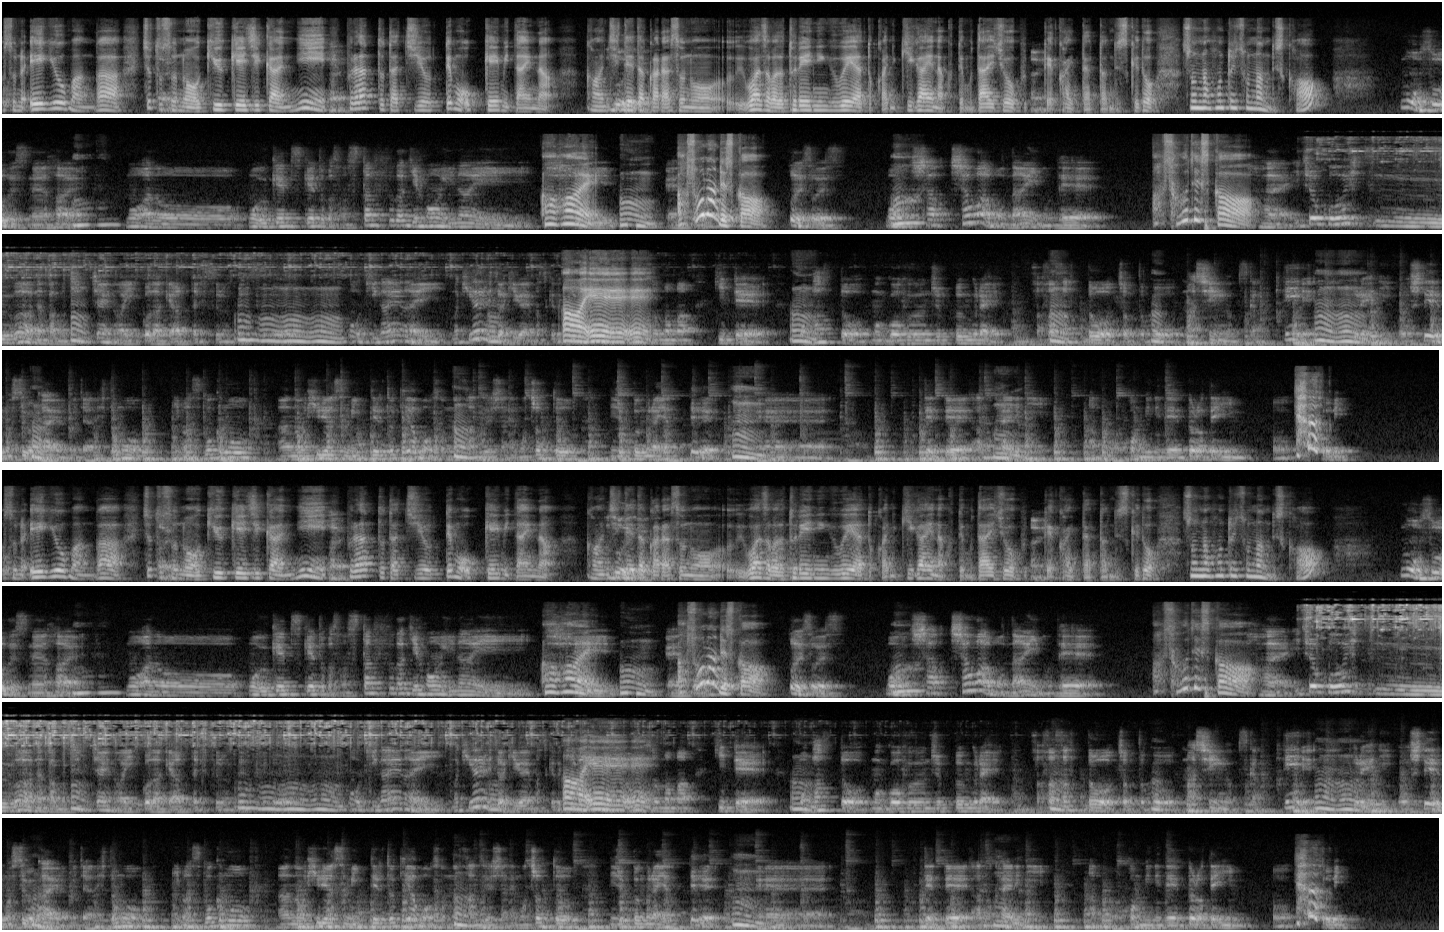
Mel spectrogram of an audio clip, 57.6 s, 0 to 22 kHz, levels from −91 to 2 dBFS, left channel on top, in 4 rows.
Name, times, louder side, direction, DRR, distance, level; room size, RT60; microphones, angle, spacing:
voice 1, 0.0-6.3 6.6-10.1 10.4-13.6 15.1-15.6 19.8-22.0 23.3-23.6 25.9-26.9 29.5-29.7 31.2-32.2 33.7-33.8 34.4-35.3 36.7-37.0 39.3-39.5 40.3-40.4 41.9-42.5 43.5-43.7 47.7-47.9 50.5-50.9 53.1-53.4 56.1-56.4, left 4 dB, 30° left, 11 dB, 0.5 m, -26 dB
voice 2, 6.0-6.5 10.3-10.5 14.0-15.2 15.6-20.5 21.0-21.8 22.3-22.8 23.2-25.4 26.8-31.8 32.3-35.7 35.9-36.5 36.8-38.8 39.1-44.6 44.9-50.4 50.7-51.5 52.4-53.6 54.1-56.1 56.4-56.6, right 1 dB, 10° right, 2 dB, 1.7 m, -32 dB
sound 1, 27.4-36.0 36.5-36.6, right 15 dB, 55° right, 0.4 m, -26 dB
sound 2, 38.7-55.0, right 1 dB, 80° left, 5.3 m, -36 dB
13.0 x 9.6 x 2.2 m, 0.36 s
head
